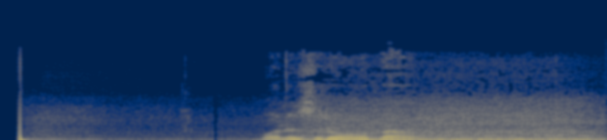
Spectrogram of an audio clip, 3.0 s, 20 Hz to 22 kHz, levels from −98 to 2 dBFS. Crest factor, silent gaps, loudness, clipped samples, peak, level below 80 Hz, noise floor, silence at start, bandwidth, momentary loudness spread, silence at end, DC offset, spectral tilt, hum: 18 dB; none; -32 LUFS; under 0.1%; -14 dBFS; -44 dBFS; -64 dBFS; 0.1 s; 14 kHz; 12 LU; 0 s; under 0.1%; -6.5 dB/octave; none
